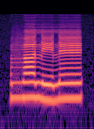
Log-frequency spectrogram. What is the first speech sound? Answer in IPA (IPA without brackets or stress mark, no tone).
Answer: v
